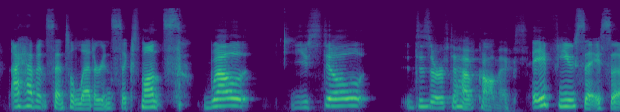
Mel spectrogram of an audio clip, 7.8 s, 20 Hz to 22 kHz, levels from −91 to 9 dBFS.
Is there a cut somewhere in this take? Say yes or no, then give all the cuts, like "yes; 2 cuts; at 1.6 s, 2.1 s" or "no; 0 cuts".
no; 0 cuts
